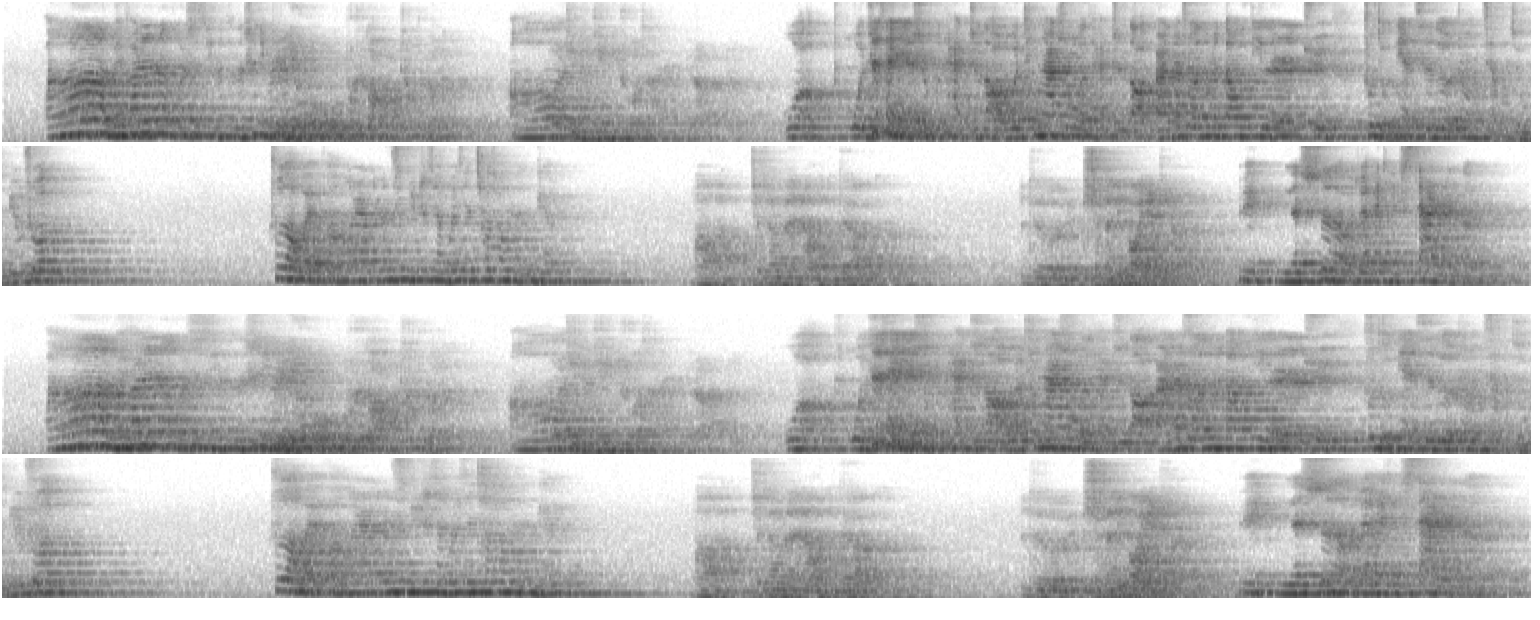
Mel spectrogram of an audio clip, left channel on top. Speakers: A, on the left; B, on the left.
A: 啊，没发生任何事情，那可能是你们人。
B: 对，因为我我不知道，我真不知道这个东西，
A: 哦，
B: 我今天听你说才知道这个。
A: 我我之前也是不太知道，我听他说我才知道。反正他说他们当地的人去住酒店其实都有这种讲究，比如说住到尾房了，让他们进去之前会先敲敲门，这样。
B: 哦，敲敲门，然后你不要，呃对我显得礼貌一点是吧？
A: 对，也是的，我觉得还挺吓人的。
